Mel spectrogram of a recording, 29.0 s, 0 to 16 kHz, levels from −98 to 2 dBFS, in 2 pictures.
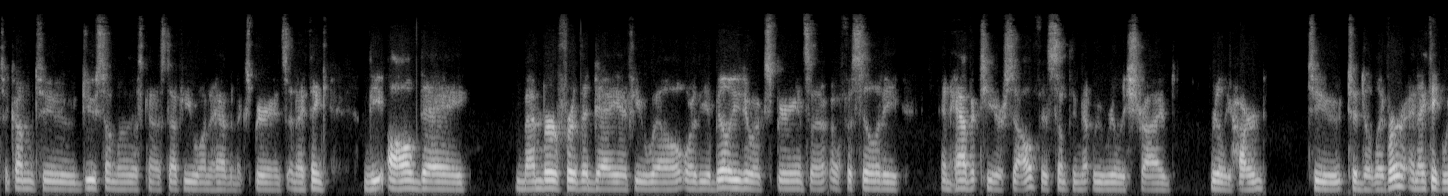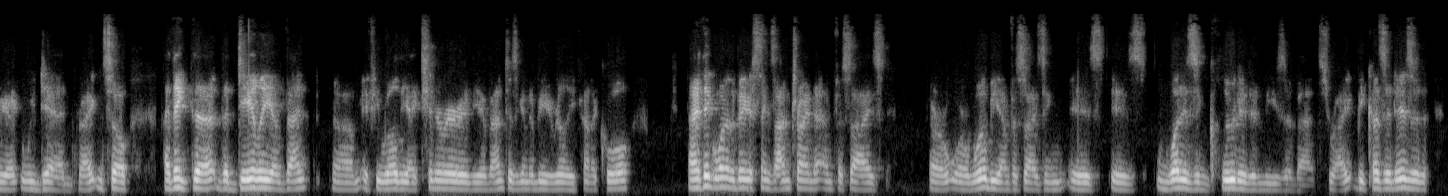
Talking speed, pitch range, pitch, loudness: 235 wpm, 130-150 Hz, 140 Hz, -24 LUFS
